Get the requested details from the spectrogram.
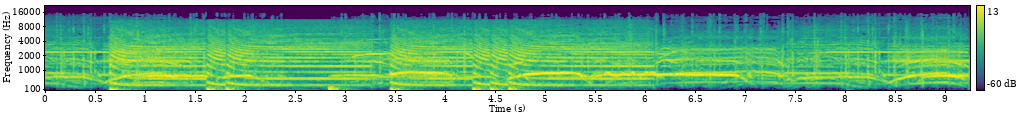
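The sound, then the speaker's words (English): A loud, continuous burst of crowd cheering celebrates a caller's news of his first child, a healthy baby boy. Rising and falling whoops and horn-like blasts ride over a few low thumps, filling the whole stretch without a break. “I can't hear you, Scott. You're getting an applause.”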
